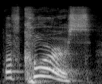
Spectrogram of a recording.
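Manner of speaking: high, loud and excited, drawn out; suddenly thrilled, it all makes sense; delighted driver. Retold or imitated. Taxi driver's delighted realization.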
